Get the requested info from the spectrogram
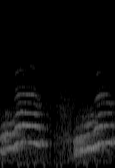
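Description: Two faint meows from a house cat, each about half a second long with a rise and fall in pitch, the second coming about a second and a half in.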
